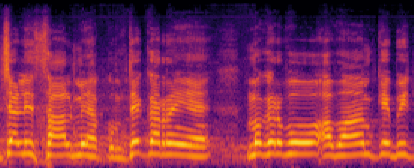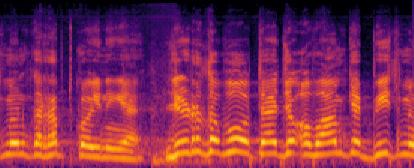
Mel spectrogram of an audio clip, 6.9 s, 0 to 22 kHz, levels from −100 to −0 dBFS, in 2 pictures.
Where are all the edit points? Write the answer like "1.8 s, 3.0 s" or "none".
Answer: 4.7 s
